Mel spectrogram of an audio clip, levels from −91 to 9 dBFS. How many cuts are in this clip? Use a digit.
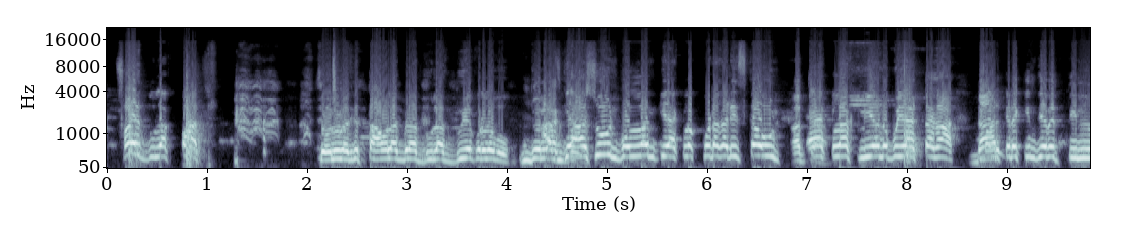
0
